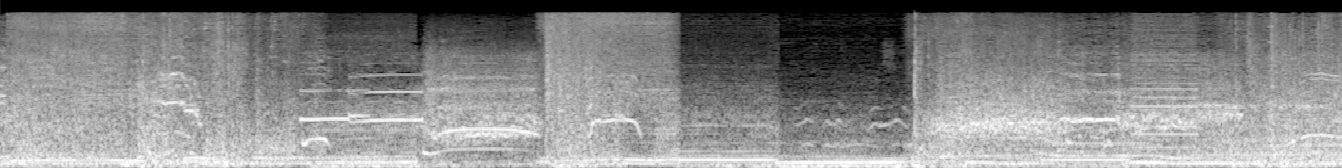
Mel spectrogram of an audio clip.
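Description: Soundtrack of a car advert played over a hall's speakers: music with sustained bass notes under the sound of a car being driven hard, with skidding tyres squealing.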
